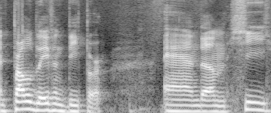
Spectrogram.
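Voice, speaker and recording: A man with a non-native accent, medium pitch, ordinary pitch variation and a fairly slow pace, on a very clean recording with a silent background. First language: not English. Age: young. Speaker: jazz pianist. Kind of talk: casual chat. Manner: halting.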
